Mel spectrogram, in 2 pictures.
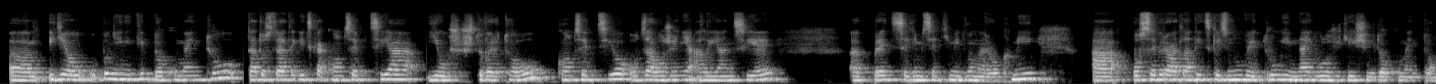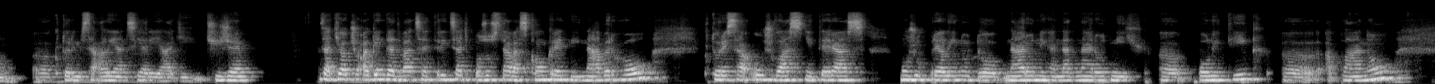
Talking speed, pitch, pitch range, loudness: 110 wpm, 205 Hz, 190-220 Hz, -14 LUFS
